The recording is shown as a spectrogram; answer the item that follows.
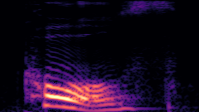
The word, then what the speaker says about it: Kohl's: next up we have Kohl's Kohl's this one's actually kind of tricky so it's spelled Koh L apostrophe s but we actually only have four sounds in this word so the first consonant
